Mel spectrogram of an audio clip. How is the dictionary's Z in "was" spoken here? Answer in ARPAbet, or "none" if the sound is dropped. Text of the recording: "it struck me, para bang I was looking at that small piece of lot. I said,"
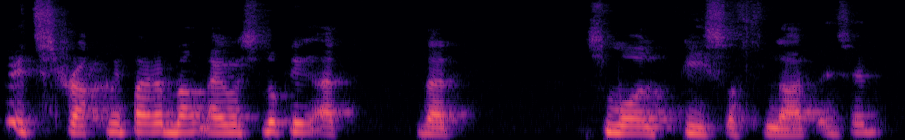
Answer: S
